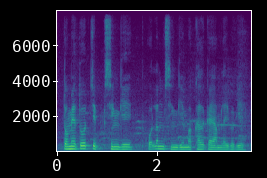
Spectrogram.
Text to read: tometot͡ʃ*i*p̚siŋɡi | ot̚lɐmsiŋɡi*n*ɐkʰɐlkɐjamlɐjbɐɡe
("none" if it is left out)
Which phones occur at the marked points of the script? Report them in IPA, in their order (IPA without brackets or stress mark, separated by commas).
i, m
